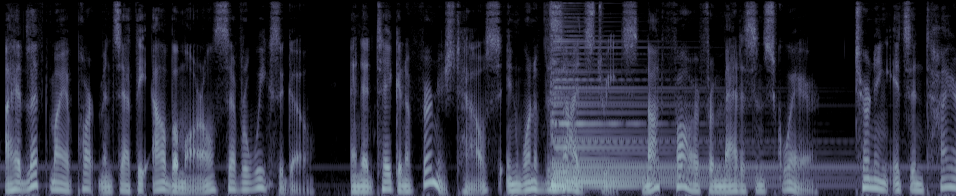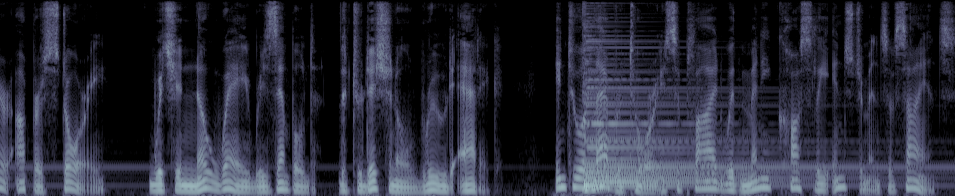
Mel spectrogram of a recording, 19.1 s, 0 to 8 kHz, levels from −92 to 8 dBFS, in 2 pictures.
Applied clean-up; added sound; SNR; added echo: none; Strum; 7 dB; none.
